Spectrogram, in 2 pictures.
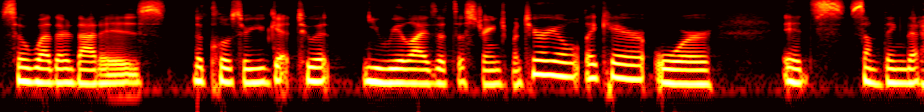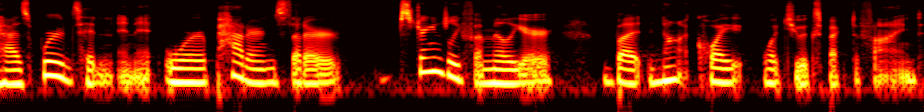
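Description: Recorded very cleanly with a silent background and a dry, close sound with no echo, a woman with a normal speaking voice talks at a fairly low pitch and moderate pace with ordinary pitch variation. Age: 20s. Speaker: artist. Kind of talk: casual chat.

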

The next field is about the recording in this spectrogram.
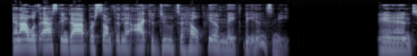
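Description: The voice has a bright, sharp tone and an American accent. It moves at a moderate pace with ordinary pitch variation. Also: woman. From US South, New Orleans. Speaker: entrepreneur and author. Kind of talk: casual chat while cooking.

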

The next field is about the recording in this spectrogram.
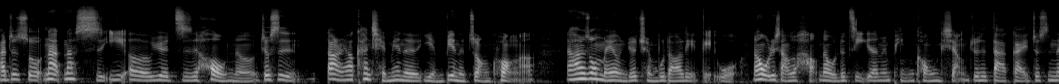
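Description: Ordinary pitch variation comes through at a very fast pace in a very clean recording with a silent background. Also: woman. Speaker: podcast co-host, marketing professional. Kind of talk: casual chat. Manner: hesitant.

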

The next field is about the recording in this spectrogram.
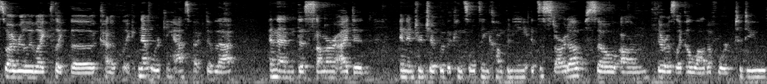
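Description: Over noticeable background noise, a woman with an American accent talks at a fairly quick pace in a flat monotone. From US Northeast. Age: 20s. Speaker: university student. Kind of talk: casual interview.

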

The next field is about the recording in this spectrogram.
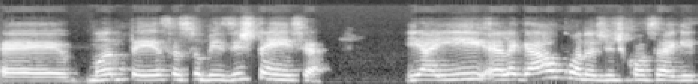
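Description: Ordinary pitch variation marks a woman's unremarkable speaking voice. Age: 30s. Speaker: cocoa farmer and lawyer. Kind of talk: interview. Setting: video call.

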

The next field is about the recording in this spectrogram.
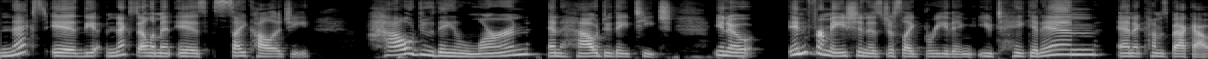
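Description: A plain, everyday voice from a woman with an American accent, medium pitch and lively intonation, in a very clean, silent-background recording with a dry, close sound and no echo. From US Midwest (Michigan). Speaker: parenting author and speaker. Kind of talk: interview.

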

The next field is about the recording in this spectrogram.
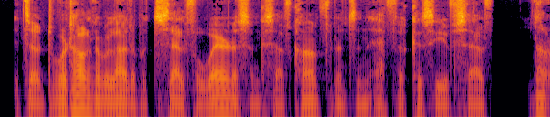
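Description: Speaking at a fast pace, a man with a low pitch and a dark, mellow tone sounds dry and close with no echo.

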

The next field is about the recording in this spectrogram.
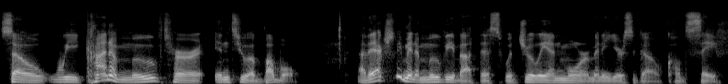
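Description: Talking at a fairly quick pace, a man with an American accent has an unremarkable speaking voice, fairly low pitch and ordinary pitch variation, on a very clean recording with a silent background. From US Northeast, Philadelphia. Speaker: charity founder. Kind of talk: interview.

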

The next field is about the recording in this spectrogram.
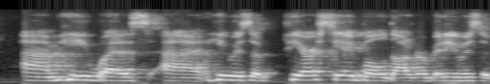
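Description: Against noticeable background noise, a woman of medium pitch speaks at a moderate pace. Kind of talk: casual interview chat, storytelling. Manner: chatty, upbeat.

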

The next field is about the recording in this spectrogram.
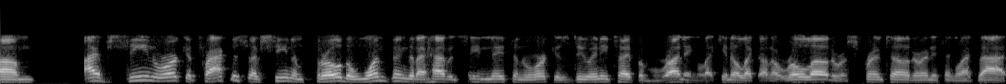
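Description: A man with lively intonation talks at a moderate pace and medium pitch in a plain, everyday voice. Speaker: football analyst. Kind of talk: casual sports chat. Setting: phone call.

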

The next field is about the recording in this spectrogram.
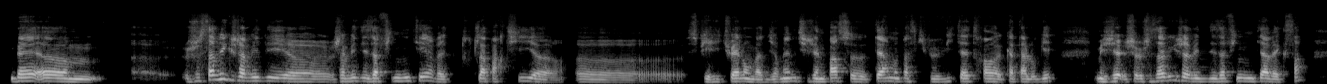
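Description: A man's fairly high voice at a moderate pace, with ordinary pitch variation, on a very clean recording over a silent background. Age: 40s. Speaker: yoga and astrology page creator. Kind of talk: interview. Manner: halting.

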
